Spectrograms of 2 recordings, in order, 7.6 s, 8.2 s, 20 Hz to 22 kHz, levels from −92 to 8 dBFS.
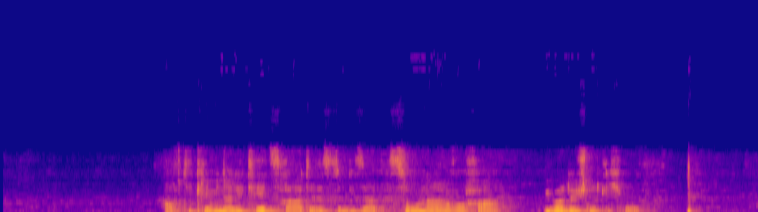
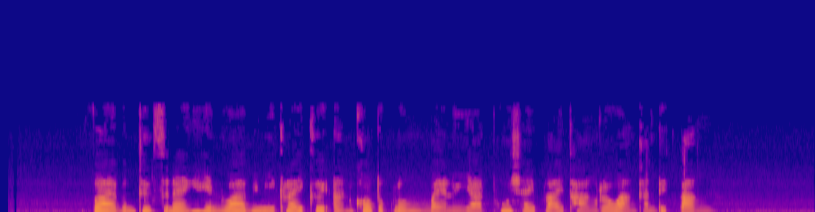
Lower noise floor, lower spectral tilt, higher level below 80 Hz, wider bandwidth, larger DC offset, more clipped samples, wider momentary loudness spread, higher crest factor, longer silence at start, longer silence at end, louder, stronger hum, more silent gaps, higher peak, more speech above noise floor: about the same, -63 dBFS vs -62 dBFS; first, -7.5 dB/octave vs -5 dB/octave; first, -46 dBFS vs -78 dBFS; second, 7 kHz vs 11.5 kHz; neither; neither; first, 14 LU vs 8 LU; about the same, 18 dB vs 20 dB; first, 1.65 s vs 0.95 s; second, 0.6 s vs 1.05 s; first, -23 LUFS vs -29 LUFS; neither; neither; first, -4 dBFS vs -10 dBFS; first, 42 dB vs 33 dB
